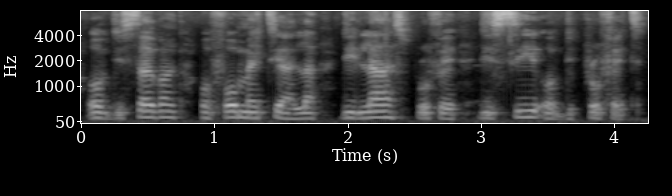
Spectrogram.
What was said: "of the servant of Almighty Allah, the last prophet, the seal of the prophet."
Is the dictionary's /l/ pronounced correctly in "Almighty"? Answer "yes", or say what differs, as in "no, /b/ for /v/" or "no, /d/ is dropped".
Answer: no, /l/ is dropped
